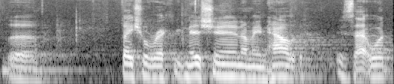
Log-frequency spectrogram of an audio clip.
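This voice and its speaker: A man's voice: mid-range voice, steady tone, measured pace. Guy at a council meeting, fumbling his question, mid voice, hall echo. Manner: searching, hesitant questioning. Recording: reverberant council chamber.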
